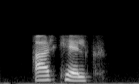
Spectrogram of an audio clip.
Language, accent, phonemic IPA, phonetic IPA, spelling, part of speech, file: Armenian, Eastern Armenian, /ɑɾˈkʰelkʰ/, [ɑɾkʰélkʰ], արգելք, noun, Hy-արգելք.ogg
- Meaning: obstacle, hindrance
